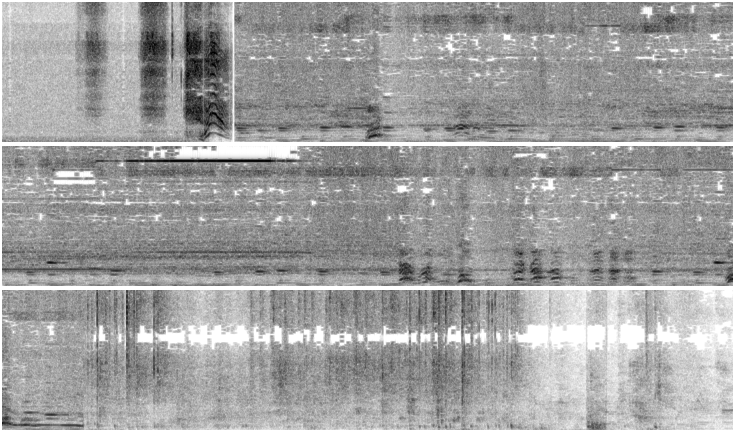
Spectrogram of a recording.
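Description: Background music with a steady beat. A loud falling glide comes about two seconds in. Around the middle, a husky gives a run of bending, whining calls.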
